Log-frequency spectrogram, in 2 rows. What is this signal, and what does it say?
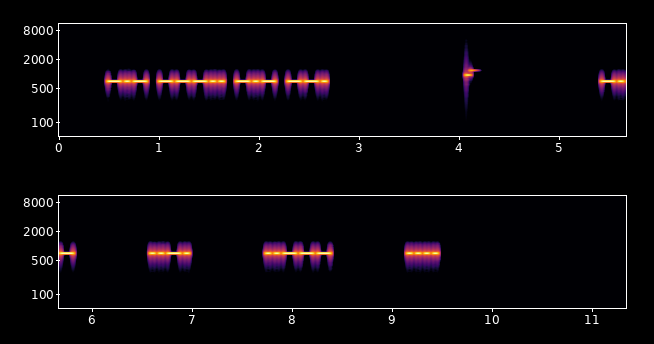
Morse code, heard as a keyed tone, about 27 wpm, spaced as for 14 wpm, 700 Hz. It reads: K8KG KF2H
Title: USA Call Signs - 4 Characters - 6x Character Spacing - 28wpm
